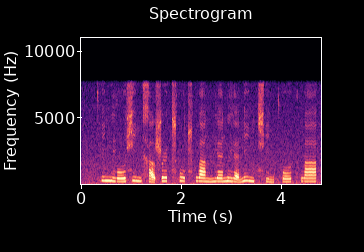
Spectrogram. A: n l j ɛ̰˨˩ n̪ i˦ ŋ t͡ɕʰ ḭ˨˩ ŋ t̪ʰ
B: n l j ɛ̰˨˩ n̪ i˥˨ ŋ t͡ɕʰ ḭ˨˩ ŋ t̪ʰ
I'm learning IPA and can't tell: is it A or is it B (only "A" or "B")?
B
